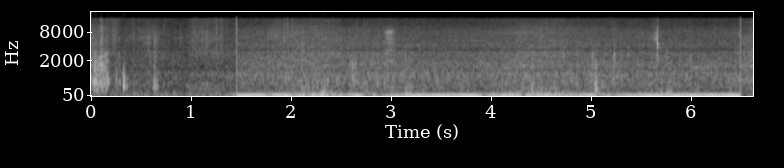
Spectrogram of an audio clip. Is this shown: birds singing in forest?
no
